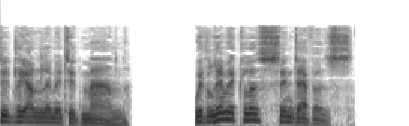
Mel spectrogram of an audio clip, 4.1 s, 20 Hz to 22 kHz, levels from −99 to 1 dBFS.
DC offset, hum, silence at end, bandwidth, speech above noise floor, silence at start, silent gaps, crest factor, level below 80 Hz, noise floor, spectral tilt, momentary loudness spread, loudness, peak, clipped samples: under 0.1%; none; 0.6 s; 10.5 kHz; over 66 dB; 0 s; 1.33-1.94 s; 16 dB; -46 dBFS; under -90 dBFS; -5 dB/octave; 10 LU; -24 LUFS; -10 dBFS; under 0.1%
